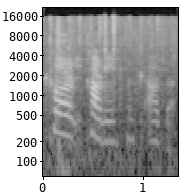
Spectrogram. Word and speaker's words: Carl: So the name is Carl, but we don't pronounce the R.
